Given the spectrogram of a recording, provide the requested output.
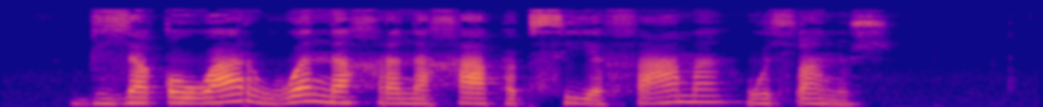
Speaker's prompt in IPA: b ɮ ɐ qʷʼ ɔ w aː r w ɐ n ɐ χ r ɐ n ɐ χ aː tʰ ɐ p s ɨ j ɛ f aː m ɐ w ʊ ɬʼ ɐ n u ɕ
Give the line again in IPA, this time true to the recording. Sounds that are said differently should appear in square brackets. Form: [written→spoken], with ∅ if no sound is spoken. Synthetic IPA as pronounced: b ɮ ɐ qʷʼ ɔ w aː r w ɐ n ɐ χ r ɐ n ɐ χ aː [tʰ→pʰ] ɐ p s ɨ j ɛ f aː m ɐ w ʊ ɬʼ ɐ n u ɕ

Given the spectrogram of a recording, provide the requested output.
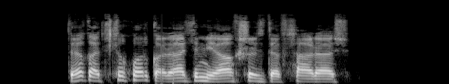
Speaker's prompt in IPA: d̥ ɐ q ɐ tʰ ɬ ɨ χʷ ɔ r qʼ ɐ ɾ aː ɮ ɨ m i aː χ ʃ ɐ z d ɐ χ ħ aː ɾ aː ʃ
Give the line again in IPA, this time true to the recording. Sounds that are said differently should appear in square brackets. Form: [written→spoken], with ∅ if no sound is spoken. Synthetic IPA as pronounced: d̥ ɐ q ɐ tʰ ɬ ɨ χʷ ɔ r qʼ ɐ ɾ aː ɮ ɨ m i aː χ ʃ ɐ z d ɐ [χ→f] ħ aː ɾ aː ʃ

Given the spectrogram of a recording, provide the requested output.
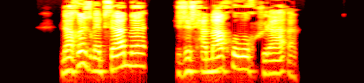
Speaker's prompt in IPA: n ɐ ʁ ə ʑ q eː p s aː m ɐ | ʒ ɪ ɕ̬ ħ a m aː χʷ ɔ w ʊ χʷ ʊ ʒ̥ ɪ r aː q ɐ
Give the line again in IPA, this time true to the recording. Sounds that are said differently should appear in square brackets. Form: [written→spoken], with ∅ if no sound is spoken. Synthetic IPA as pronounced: n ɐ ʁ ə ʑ q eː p s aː m ɐ | ʒ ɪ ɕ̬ ħ a m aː χʷ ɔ w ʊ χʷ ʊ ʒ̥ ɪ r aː [q→ʔ] ɐ

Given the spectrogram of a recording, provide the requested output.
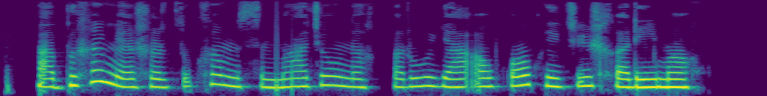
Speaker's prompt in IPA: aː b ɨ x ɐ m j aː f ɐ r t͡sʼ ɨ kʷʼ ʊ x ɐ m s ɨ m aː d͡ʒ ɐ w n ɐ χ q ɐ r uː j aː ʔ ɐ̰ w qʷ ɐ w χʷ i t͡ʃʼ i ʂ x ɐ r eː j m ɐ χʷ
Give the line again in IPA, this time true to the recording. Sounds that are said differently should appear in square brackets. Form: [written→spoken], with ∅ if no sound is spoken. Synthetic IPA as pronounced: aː b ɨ x ɐ m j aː [f→ʂ] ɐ r t͡sʼ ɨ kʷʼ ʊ x ɐ m s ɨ m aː d͡ʒ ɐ w n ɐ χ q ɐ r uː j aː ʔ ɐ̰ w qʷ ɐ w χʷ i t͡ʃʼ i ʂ x ɐ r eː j m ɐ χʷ

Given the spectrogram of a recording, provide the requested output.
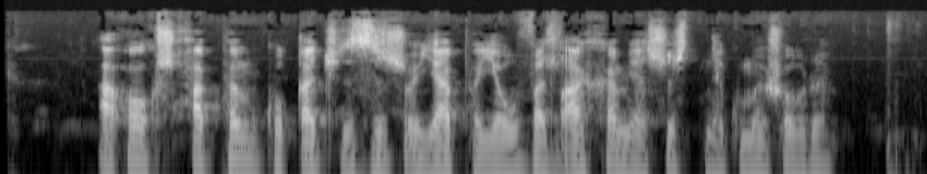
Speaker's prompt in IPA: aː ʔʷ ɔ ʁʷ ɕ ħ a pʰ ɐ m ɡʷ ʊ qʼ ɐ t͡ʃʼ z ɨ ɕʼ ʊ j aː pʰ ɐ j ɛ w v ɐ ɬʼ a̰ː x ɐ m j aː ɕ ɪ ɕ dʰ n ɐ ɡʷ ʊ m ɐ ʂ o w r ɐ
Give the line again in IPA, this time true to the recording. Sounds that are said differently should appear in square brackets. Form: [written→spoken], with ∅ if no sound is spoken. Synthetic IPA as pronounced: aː ʔʷ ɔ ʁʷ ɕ ħ a pʰ ɐ m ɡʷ ʊ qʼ ɐ t͡ʃʼ z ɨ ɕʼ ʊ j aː pʰ ɐ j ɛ w v ɐ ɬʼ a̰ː x ɐ m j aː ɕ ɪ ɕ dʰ n ɐ ɡʷ ʊ m ɐ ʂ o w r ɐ

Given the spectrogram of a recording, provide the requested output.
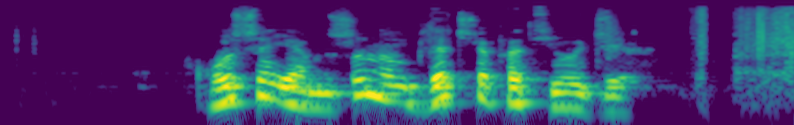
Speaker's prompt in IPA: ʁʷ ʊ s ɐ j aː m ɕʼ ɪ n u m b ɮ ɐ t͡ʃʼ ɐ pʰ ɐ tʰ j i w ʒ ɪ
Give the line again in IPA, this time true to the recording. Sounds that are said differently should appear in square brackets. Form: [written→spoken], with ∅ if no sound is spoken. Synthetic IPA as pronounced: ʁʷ ʊ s ɐ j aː m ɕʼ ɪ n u m b ɮ ɐ t͡ʃʼ ɐ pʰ ɐ tʰ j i w [ʒ→d͡ʒ] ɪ

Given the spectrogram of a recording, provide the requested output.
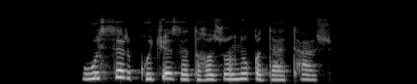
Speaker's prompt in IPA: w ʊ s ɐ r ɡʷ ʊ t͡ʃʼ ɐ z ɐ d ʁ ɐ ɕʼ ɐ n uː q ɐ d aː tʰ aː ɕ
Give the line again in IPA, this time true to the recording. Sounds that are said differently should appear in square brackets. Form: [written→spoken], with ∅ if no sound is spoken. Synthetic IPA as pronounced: w ʊ s ɐ r ɡʷ ʊ t͡ʃʼ ɐ z ɐ d ʁ ɐ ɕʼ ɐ n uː q [ɐ→ə] d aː tʰ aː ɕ

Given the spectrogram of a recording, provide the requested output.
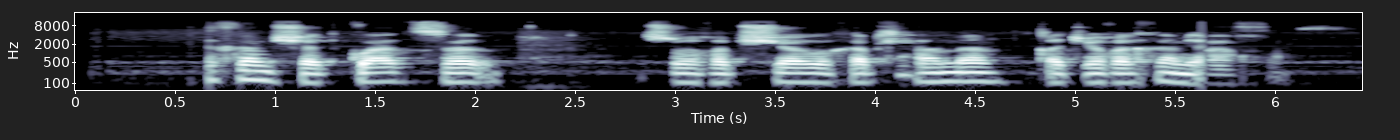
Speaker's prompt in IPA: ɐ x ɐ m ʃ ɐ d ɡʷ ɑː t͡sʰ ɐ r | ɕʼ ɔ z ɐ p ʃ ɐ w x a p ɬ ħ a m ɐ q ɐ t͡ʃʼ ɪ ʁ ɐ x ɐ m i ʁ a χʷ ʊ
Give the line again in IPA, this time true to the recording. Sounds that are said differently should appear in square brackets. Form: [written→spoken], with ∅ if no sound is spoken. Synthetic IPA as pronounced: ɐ x ɐ m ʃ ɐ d ɡʷ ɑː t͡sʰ ɐ r | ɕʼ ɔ [z→ʁ] ɐ p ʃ ɐ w x [a→ɐ] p ɬ ħ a m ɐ q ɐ t͡ʃʼ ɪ ʁ ɐ x ɐ m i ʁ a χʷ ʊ

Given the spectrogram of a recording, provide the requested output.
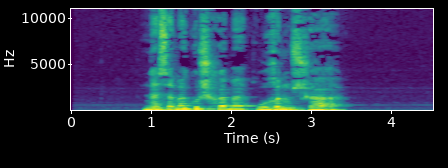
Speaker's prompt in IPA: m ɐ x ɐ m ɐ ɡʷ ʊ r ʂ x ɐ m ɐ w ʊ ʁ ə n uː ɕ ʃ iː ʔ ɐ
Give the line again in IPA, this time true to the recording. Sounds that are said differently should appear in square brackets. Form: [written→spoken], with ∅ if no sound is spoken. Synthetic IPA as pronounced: [m→n] ɐ [x→s] ɐ m ɐ ɡʷ ʊ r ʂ x ɐ m ɐ w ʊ ʁ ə n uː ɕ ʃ [iː→aː] ʔ ɐ

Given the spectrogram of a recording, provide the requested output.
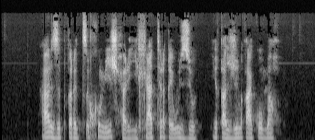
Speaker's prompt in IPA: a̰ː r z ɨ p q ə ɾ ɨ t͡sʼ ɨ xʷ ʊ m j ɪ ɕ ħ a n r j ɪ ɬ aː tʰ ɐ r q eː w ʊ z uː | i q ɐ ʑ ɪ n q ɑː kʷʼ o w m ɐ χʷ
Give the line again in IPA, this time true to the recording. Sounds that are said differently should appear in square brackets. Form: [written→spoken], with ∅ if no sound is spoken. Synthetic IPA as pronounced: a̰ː r z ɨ p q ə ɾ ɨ t͡sʼ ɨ xʷ ʊ m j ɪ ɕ ħ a [n→∅] r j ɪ ɬ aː tʰ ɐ r q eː w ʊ z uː | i q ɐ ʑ ɪ n q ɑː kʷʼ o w m ɐ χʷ

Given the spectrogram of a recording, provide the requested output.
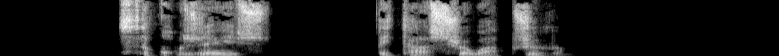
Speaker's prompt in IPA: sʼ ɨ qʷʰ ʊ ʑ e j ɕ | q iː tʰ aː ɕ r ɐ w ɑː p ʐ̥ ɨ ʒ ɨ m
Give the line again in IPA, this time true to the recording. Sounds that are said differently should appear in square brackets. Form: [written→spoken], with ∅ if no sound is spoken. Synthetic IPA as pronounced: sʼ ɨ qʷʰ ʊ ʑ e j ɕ | q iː tʰ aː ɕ r ɐ w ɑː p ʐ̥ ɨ [ʒ→ɣ] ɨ m

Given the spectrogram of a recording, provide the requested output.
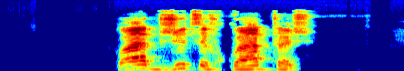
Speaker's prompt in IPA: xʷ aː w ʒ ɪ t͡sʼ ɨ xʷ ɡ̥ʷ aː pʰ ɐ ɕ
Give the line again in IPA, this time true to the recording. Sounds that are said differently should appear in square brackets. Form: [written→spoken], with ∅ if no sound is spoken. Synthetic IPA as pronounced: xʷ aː [w→b] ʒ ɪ t͡sʼ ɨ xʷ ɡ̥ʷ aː pʰ ɐ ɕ

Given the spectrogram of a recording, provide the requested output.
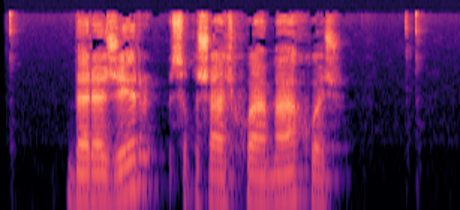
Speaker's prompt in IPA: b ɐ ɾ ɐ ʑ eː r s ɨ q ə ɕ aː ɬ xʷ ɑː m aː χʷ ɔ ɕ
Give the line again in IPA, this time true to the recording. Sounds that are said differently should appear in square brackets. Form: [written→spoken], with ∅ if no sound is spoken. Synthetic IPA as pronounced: b ɐ ɾ ɐ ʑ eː r s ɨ q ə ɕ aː ɬ xʷ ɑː m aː [χʷ→xʷ] ɔ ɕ

